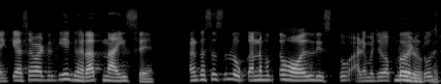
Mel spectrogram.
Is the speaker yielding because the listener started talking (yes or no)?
no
